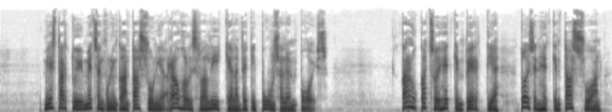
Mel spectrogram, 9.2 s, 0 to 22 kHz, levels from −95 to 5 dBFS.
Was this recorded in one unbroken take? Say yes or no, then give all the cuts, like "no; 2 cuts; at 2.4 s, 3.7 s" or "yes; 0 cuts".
yes; 0 cuts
